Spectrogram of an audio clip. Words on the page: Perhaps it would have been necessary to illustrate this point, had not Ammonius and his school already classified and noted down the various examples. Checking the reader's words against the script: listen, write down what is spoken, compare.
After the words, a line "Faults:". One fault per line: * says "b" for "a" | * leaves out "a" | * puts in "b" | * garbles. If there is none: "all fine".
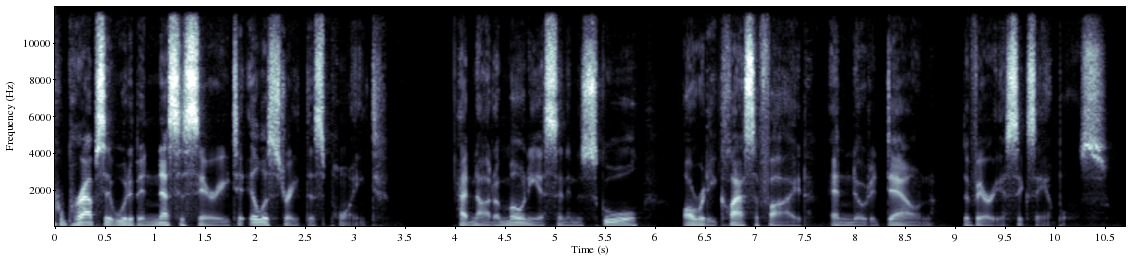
Perhaps it would have been necessary to illustrate this point, had not Ammonius and his school already classified and noted down the various examples.
Faults:
all fine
